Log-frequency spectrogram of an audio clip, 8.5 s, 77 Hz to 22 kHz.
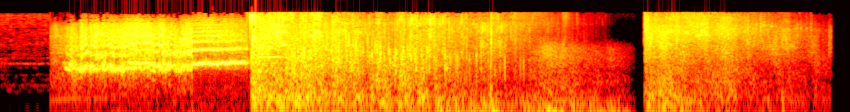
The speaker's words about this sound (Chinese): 10年前，他遇到一场重大车祸。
